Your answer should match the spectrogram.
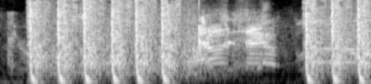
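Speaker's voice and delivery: slow, loud contact call; shouting. Real, not acted. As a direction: bellow the contact report. Calling contact under fire.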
